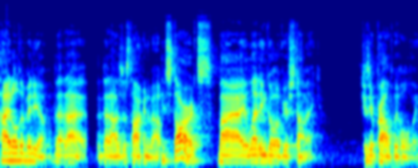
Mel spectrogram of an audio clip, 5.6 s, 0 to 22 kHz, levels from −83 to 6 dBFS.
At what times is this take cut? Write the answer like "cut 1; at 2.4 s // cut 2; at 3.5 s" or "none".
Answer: cut 1; at 2.1 s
